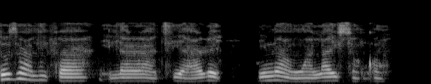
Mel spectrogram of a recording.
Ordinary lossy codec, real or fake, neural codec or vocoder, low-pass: none; fake; codec, 16 kHz, 8 kbps, FunCodec, trained on Chinese and English, 25 frames a second; 7.2 kHz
